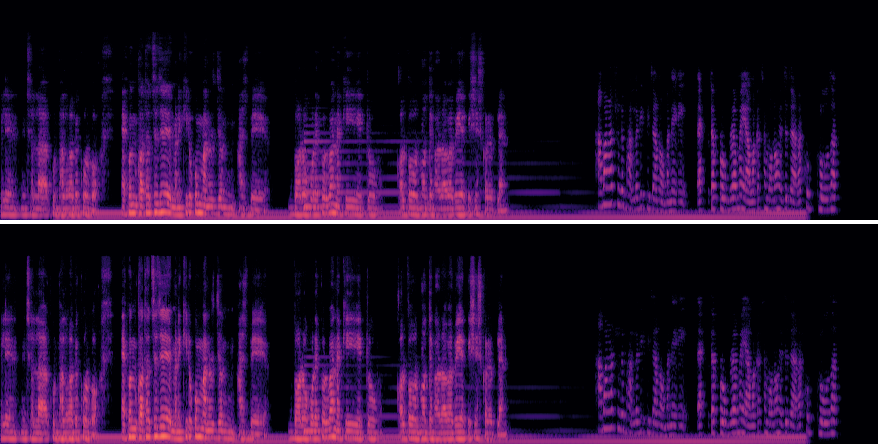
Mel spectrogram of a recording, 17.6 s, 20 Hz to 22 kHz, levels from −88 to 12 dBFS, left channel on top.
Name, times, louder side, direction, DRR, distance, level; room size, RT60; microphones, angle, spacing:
voice 1, 0.0-5.4 5.8-7.6 7.9-10.2, right 3 dB, 85° right, 0.8 m, -30 dB
sound 1, 1.0-16.1, right 1 dB, 15° right, 0.6 m, -44 dB
sound 2, 6.1-9.8, left 1 dB, 55° left, 0.6 m, -44 dB
voice 2, 11.9-16.9, left 3 dB, 80° left, 1.8 m, -44 dB
10.5 x 4.1 x 2.3 m
head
